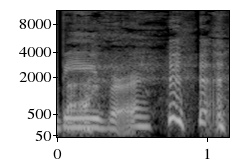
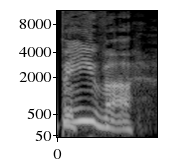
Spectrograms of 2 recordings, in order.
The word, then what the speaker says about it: Belvoir: anywhere to the French, they decided to pronounce it their own way, so it's Belvoir. Belvoir as they told us.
